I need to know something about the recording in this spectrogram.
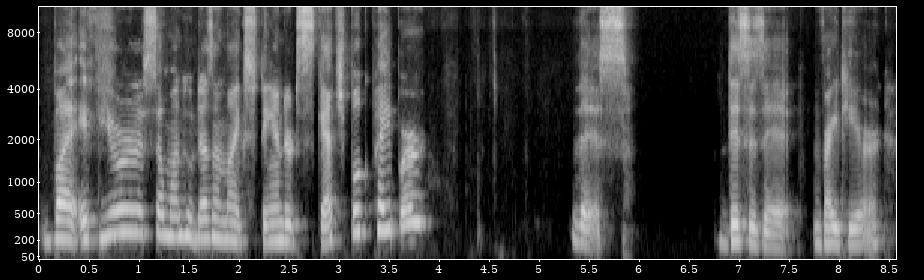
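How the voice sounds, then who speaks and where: A woman hosting a casual, rambling livestream chat with viewers, talking in an expressive, playful way. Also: mid-range voice, slow, pauses often. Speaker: livestream host answering chat.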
